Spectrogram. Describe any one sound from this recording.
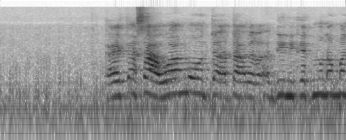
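A middle-aged woman speaks animatedly close to a microphone.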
